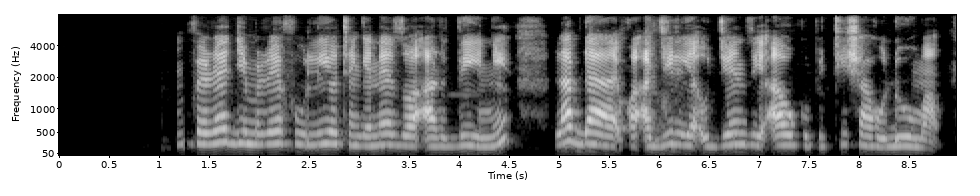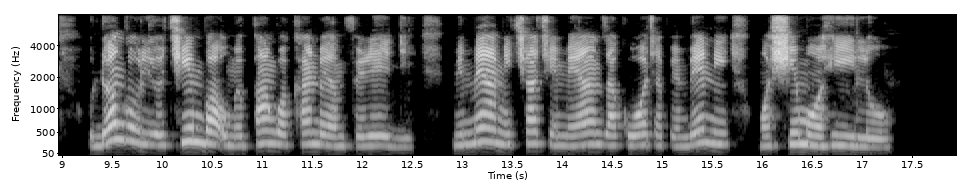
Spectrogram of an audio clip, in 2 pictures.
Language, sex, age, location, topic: Swahili, female, 18-24, Nairobi, government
